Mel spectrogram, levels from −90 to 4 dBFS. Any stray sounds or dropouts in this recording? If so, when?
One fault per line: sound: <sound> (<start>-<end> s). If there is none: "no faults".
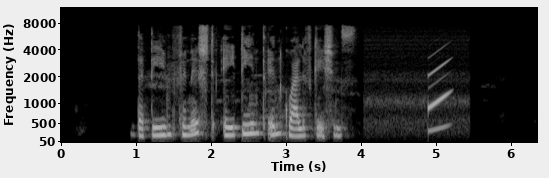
sound: chirp (4.9-5.2 s)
